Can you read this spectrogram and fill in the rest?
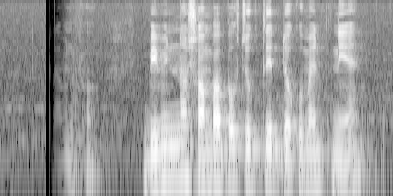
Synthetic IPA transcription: bibʱinːoʃɔmbʱabokt͡ɕukt̪iɾɖokumeɳʈnije

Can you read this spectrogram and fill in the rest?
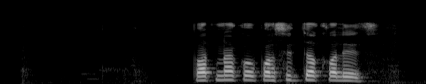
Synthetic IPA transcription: pʌʈnakoprʌsid̪ʱːʌkʌled͡z

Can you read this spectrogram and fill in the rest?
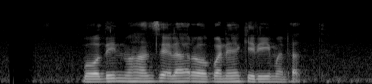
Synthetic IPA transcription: boːd̪inʋaɦans̬eəlaːɾoːpənəjək̬iɾiːməʈa̰t̪

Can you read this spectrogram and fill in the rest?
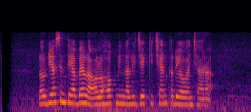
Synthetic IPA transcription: laudiasint̪iabɛlaɔlɔɦɔk̚niŋɡalid͡ʒɛkit͡ʃɛnkərduawaɲt͡ʃaɾa

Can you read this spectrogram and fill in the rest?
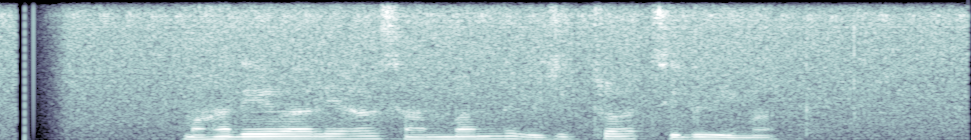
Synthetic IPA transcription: maɦad̪eːʋaːlejɐɦasamband̪əʋit͡ʃit̪rɐʋat̪sid̪uʋimat̪

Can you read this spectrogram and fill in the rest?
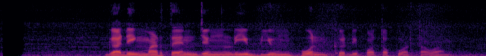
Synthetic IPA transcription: ɡadiŋmart̪ɛnd͡ʒɨŋlibjuŋɦunkɨrdipɔt̪ɔkuwart̪awan

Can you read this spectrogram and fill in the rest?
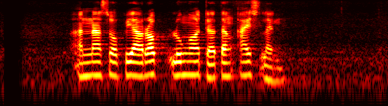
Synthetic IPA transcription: ʔa̰nasopiaɾɔp̚luŋɔɖ̪̥ä̤t̪əŋajslan

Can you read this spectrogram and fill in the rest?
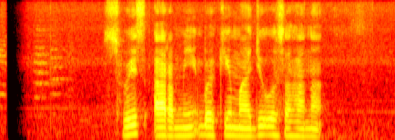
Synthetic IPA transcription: swisarmibəkimad͡ʒuːsaɦana

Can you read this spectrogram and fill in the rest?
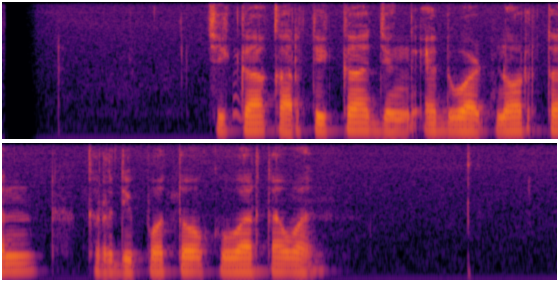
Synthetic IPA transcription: t͡ʃikakart̪ikad͡ʒɨŋɛduwardnɔrt̪ɔnkɨrdipɔt̪ɔkuwart̪awan

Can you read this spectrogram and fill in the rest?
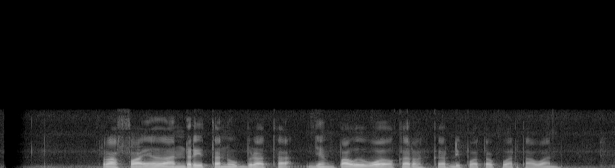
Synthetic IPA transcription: rafaɛlandɾit̪anubɾat̪ad͡ʒɨŋpaulwɔlkərkɨrdipɔt̪ɔkəwart̪awan

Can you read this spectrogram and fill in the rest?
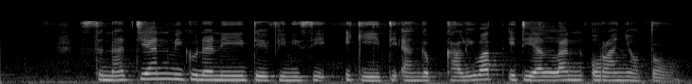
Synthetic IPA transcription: sənad͡ʒ̥ianmiɡunanid̥efinisiːkid̪̥i̤ʔaŋɡəp̚kaliwat̪̚id̪̥ealːanoɾaɲɔt̪ɔ

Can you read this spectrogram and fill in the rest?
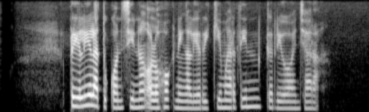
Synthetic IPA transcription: pɾililat̪ukɔnsinaʔɔlɔhɔk̚niŋaliɾikimart̪inkɨrdiwawaɲt͡ʃaɾa̰

